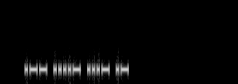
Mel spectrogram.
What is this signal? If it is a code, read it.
Morse code, heard as a keyed tone, about 51 wpm, 700 Hz. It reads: W4VA
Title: USA Call Signs - 4 Characters - 3x Character Spacing - 50wpm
